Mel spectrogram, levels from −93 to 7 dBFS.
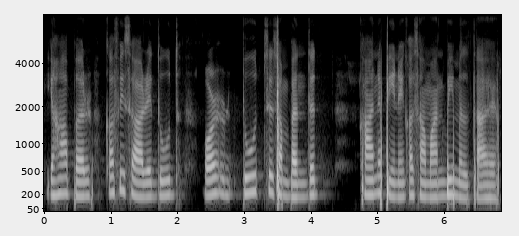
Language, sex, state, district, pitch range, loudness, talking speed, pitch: Hindi, female, Uttar Pradesh, Jalaun, 170-200 Hz, -25 LUFS, 140 wpm, 185 Hz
